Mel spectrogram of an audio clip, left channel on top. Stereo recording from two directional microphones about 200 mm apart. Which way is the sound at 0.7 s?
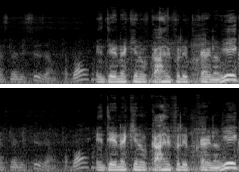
10° left (ahead or behind).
